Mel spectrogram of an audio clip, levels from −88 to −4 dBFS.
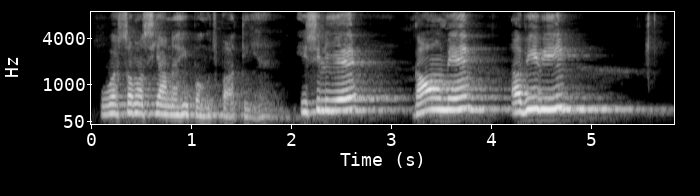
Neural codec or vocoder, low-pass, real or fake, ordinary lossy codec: none; none; real; none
